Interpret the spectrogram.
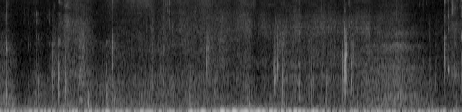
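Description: Close-miked chewing of rotisserie chicken: soft, scattered wet mouth clicks and smacks.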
